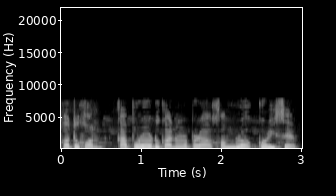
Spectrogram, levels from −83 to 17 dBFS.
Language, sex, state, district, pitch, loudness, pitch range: Assamese, female, Assam, Sonitpur, 200 Hz, -13 LUFS, 190-225 Hz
